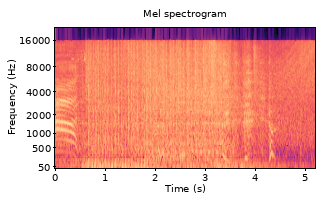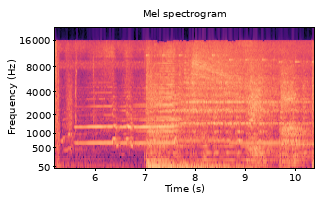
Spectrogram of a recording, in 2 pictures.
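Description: Dense gunfire crackles through a Hindi film shootout, rapid overlapping shots and bursts ringing loud and close, with a brief lull before the firing resumes amid a dramatic score.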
